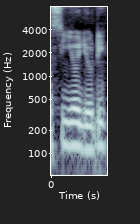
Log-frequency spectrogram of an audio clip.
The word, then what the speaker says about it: cout: ਇਨ C++ the standard output stream is requested using predefined object called pronounced as cout so as to perform standard output operation।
